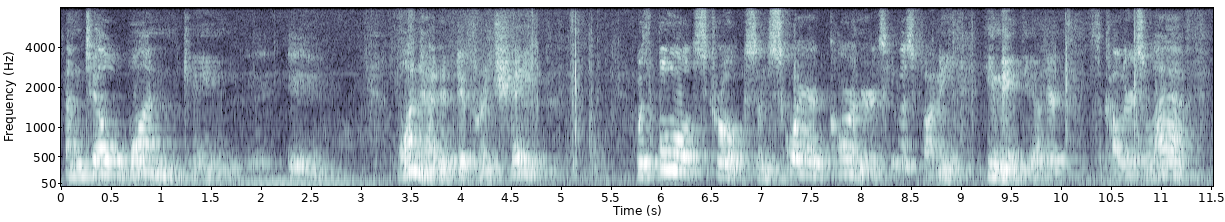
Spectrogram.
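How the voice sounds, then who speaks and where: Here a man reads a kids' story to an all-ages church group, his voice high and very animated. He pauses dramatically, stresses words with care, and interrupts himself to talk with listeners. Recorded indoors from a distance, the sound is roomy with slight noise.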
